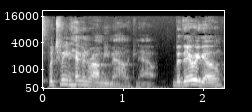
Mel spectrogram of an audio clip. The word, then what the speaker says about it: Rami Malek: Rami Malek. I'm going to say it right this time. If that was wrong, please correct me again. It's between him and Rami Malek now.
